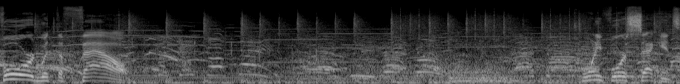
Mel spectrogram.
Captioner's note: crowd cheers: lets go !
